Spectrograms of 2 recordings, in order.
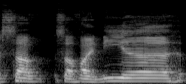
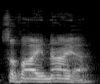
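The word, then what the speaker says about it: Savaiinaea: So I looked it up, and they had some different pronunciations, like Salvinia or Salvinaya.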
